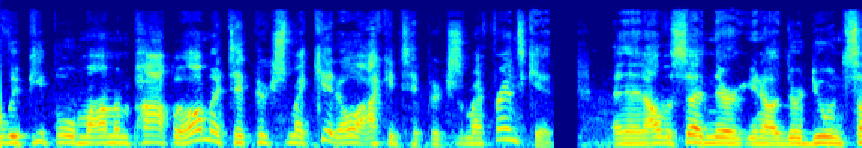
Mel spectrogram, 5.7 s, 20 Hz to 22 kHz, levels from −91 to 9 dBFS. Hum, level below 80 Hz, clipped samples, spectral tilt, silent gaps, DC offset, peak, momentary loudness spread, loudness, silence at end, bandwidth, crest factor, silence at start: none; -60 dBFS; under 0.1%; -5.5 dB/octave; 3.68-3.84 s; under 0.1%; -8 dBFS; 13 LU; -24 LUFS; 0 s; 16.5 kHz; 16 dB; 0 s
